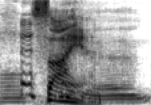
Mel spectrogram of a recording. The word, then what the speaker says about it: cyan: You're getting roasted for saying cayenne instead of Yeah. No, it's cyan. Excuse me. I'm sorry about that. Did I say cayenne? Like the pepper. Cyan. That's a with a soft C.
